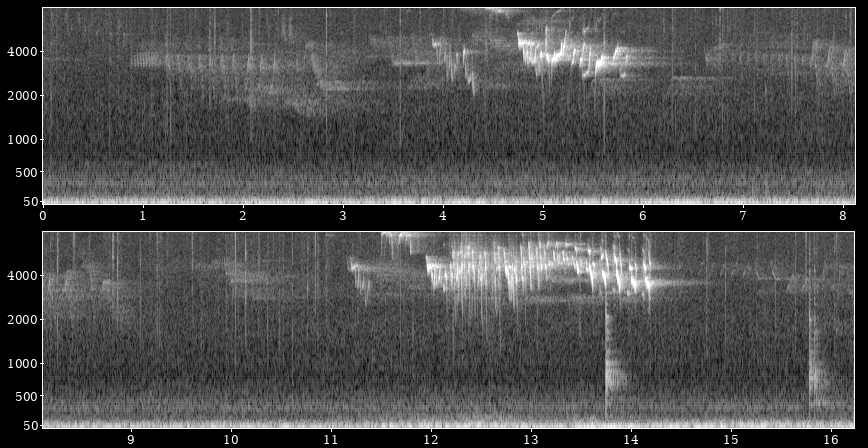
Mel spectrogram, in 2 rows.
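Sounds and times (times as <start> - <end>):
European robin song: 4.2 - 5.9, 11.3 - 14.4.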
